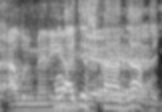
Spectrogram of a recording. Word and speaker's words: aluminium: no it's the metal internationally is called aluminium that's how it's pronounced that's how it's spelt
